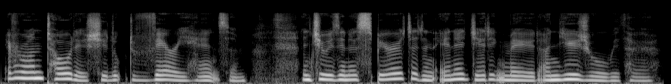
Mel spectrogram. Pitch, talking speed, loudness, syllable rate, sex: 210 Hz, 170 wpm, -18 LUFS, 5.5 syllables/s, female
